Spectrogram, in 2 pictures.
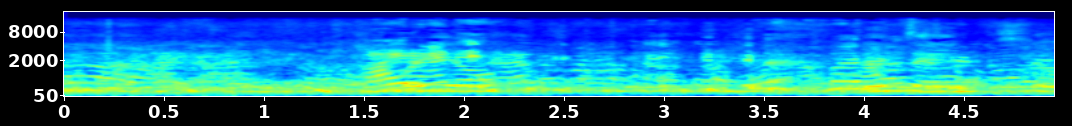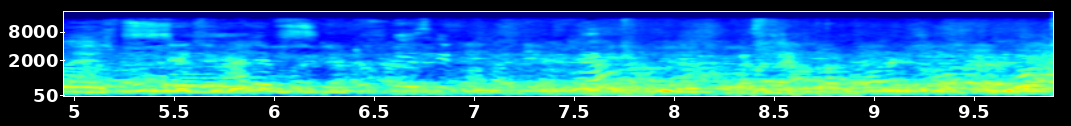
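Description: A woman talks close by.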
